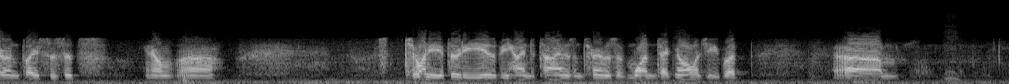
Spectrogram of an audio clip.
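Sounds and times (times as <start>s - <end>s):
person speaking over telephone: 0.0s - 2.3s, 3.8s - 7.5s, 8.3s - 9.0s
low hum and line hiss: 0.0s - 10.0s.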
